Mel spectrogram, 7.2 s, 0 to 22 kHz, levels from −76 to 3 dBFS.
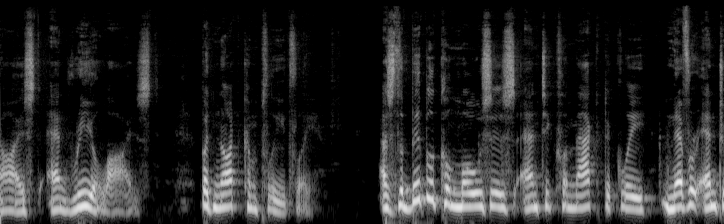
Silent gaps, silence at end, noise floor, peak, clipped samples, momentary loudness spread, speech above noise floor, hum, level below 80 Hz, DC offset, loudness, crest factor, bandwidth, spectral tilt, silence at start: none; 0 s; -61 dBFS; 0 dBFS; under 0.1%; 12 LU; 46 dB; none; -58 dBFS; under 0.1%; -15 LUFS; 16 dB; 19.5 kHz; -5.5 dB/octave; 0 s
